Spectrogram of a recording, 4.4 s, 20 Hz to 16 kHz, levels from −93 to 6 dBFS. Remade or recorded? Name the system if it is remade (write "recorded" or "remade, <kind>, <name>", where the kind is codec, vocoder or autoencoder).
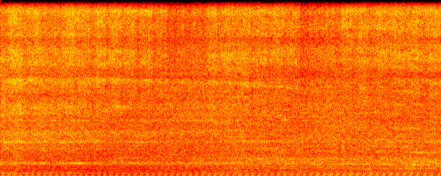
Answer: remade, vocoder, BigVGAN v2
